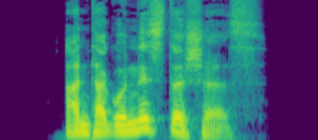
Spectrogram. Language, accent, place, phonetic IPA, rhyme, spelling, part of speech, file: German, Germany, Berlin, [antaɡoˈnɪstɪʃəs], -ɪstɪʃəs, antagonistisches, adjective, De-antagonistisches.ogg
- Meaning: strong/mixed nominative/accusative neuter singular of antagonistisch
